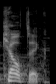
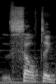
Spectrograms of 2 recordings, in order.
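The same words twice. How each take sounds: First: It uses a non-American regional pronunciation. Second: It uses the American regional pronunciation. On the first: "other places where they say Celtic" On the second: "here in the United States, for example, we say Celtic differently"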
